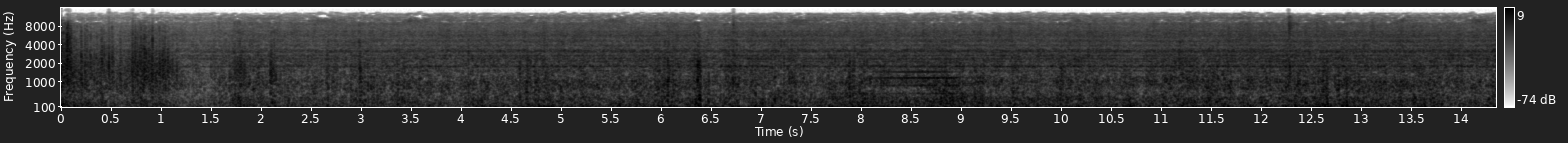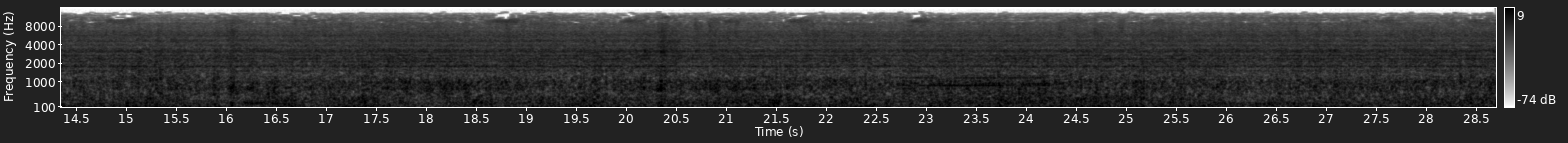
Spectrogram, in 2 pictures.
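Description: Express train's LHB passenger coaches running at about 55 km/h, heard from the coach side: a steady rumble and clatter of wheels on the rails.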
